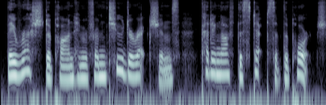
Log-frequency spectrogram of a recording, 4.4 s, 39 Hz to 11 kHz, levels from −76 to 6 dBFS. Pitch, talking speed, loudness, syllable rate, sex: 185 Hz, 195 wpm, -18 LUFS, 4.7 syllables/s, female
